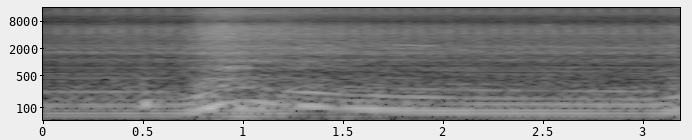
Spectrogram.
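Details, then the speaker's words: 1999 Lexus ES300 just after fuel pump replacement with a Delphi pump and Spectra strainer: the pump prime was not heard, then a soft, quiet, even idle after start-up with a brief rev. The check engine light is not yet out. "started up this is quiet quiet it's extra quiet which is"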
